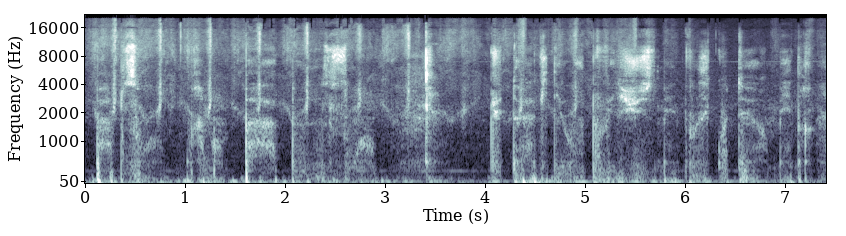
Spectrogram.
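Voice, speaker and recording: A narrator reading a children's tale in a whispered ASMR storytelling style.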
